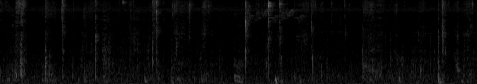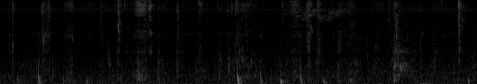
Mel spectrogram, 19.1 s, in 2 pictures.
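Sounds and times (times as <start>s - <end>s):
people chewing: 0.0s - 19.0s
mouth smacks and clicks: 18.6s - 19.0s.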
